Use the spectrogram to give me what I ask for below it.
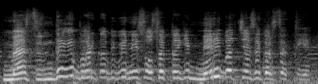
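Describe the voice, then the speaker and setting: A woman's voice: high voice, fairly quick, faint music behind, natural voice. A woman voicing a stern, angry father who scolds and questions his young daughter in a doll-story role-play. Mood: angry, scolding. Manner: shouting, scolding, interrogating.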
